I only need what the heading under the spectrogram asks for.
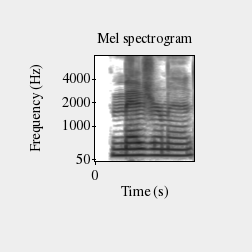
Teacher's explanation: So that S in there is a ZH sound. That's like a voiced SH. It's Z, Z. Measurement.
